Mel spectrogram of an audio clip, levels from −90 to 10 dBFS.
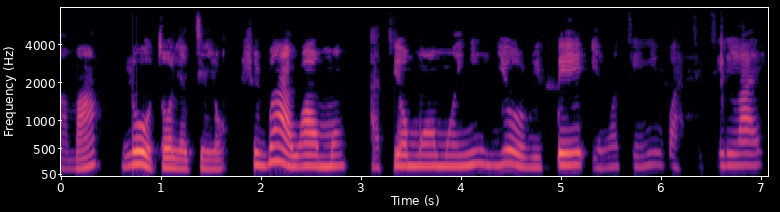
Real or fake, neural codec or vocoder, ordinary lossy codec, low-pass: real; none; none; 7.2 kHz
